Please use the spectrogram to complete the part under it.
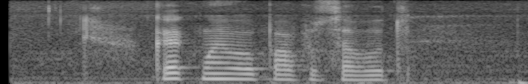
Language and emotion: Russian, neutral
